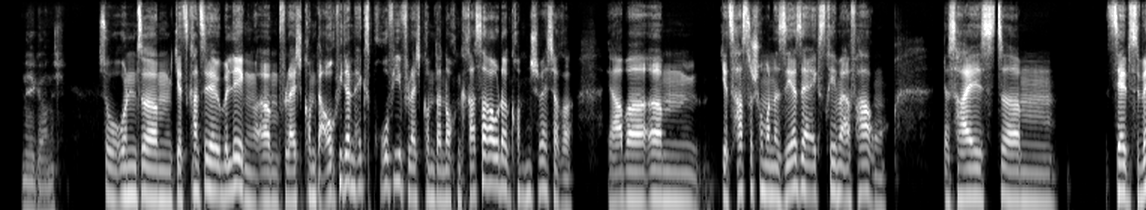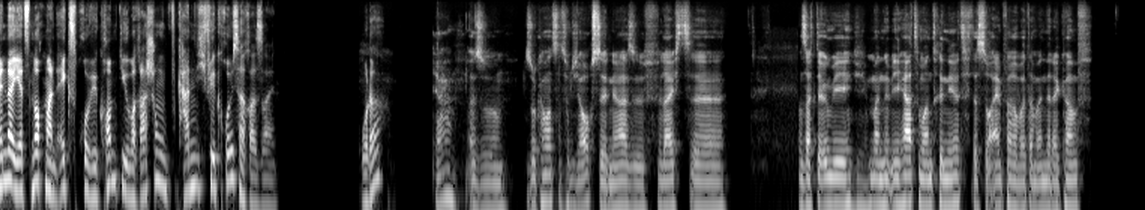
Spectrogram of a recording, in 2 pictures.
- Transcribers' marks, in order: "größer" said as "größerer"
- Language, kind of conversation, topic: German, advice, Wie kann ich nach einem Rückschlag meine Motivation wiederfinden?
